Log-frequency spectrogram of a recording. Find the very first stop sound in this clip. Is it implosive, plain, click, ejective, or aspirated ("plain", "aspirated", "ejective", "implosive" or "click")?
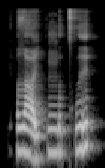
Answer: aspirated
